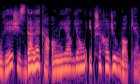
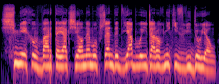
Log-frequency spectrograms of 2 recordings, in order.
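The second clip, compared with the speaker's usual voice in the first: mocking call-out; 5 semitones higher, 8 dB louder than usual. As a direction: scoff at the superstition out loud. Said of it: "zawołał Kostek".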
